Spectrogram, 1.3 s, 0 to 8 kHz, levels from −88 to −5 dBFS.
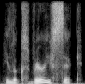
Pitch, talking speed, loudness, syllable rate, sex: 110 Hz, 190 wpm, -18 LUFS, 4.9 syllables/s, male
